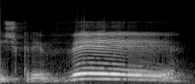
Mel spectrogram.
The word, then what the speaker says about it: escrever: eu falei escrever para para descobrir a sílaba tônica ou a forte que a mesma coisa você vai chamar também escrever você descobre que é o ver então a sílaba a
